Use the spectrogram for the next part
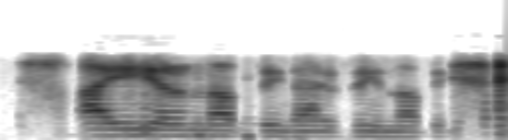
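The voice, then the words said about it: Put-on Hungarian accent. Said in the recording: “Is that your Hungarian accent there”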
